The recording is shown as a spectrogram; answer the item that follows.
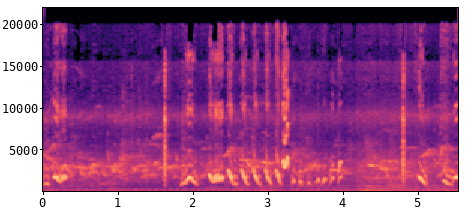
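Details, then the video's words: White-rumped shama (murai batu) fighter singing to stir a rival's emotions: whistled upward slurs followed by rapid series of sharp descending notes, repeated in short bursts with a low droning hum behind. "MURAI MACET MALAS BUNYI LANGSUNG RESPON"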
